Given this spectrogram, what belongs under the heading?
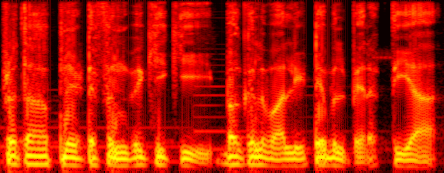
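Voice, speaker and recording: A male narrator with a very deep voice and a gravelly fry. He tells the story in a steady, scripted way. Soft music plays underneath. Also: moderate pace.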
